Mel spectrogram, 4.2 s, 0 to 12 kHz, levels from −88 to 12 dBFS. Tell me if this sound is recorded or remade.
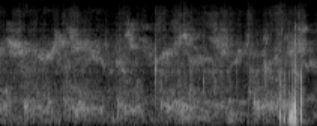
remade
